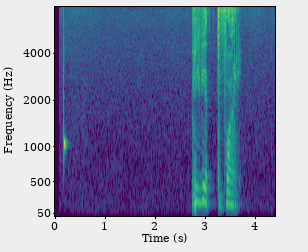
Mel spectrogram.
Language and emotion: Russian, angry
